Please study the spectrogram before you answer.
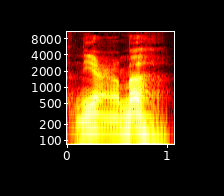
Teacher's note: نعمة منونة مرفوعة يوقف عليها نعمة، فلا روم ولا إشمام فيها لأن التاء المربوطة التي آخرها ضمة وتنوين رفع انقلبت إلى هاء ساكنة حالة الوقف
